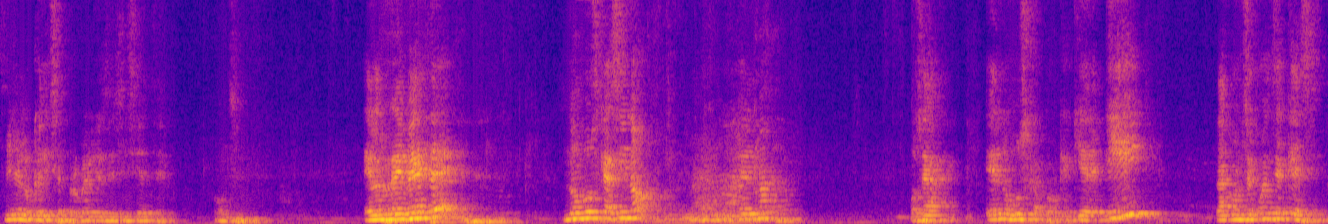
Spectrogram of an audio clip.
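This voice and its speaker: A male pastor giving a sermon. He reads scripture slowly and with emphasis, and he asks the congregation questions and waits for their replies. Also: on the high side, big pitch swings. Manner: slow, emphatic reading of scripture. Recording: very echoey hall, distant mic, faint noise.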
